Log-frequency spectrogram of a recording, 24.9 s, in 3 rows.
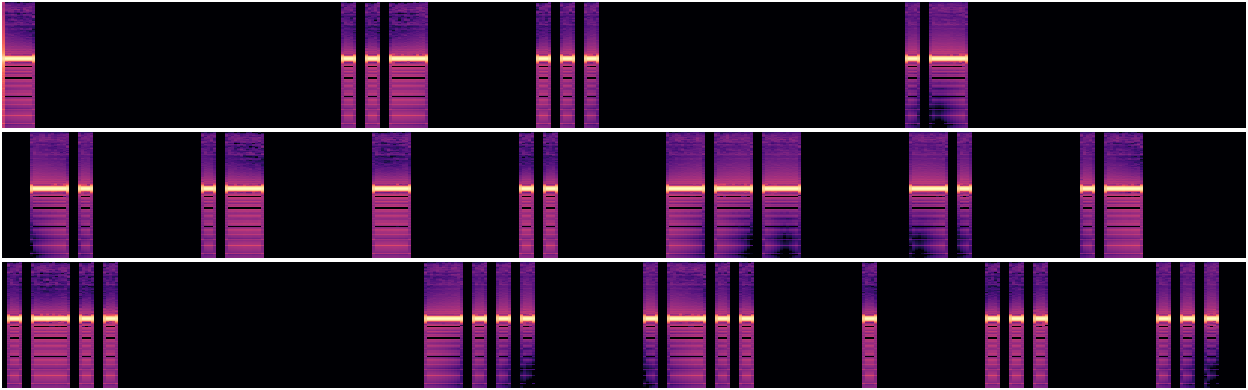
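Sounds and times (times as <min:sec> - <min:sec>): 
morse code at 5 wpm: 0:00.0 - 0:00.2, 0:02.3 - 0:02.8, 0:03.6 - 0:04.0, 0:06.0 - 0:06.5, 0:08.5 - 0:08.9, 0:09.6 - 0:10.0, 0:10.8 - 0:11.0, 0:11.8 - 0:12.0, 0:12.7 - 0:13.6, 0:14.4 - 0:14.8, 0:15.5 - 0:15.9, 0:16.6 - 0:17.4, 0:19.4 - 0:20.2, 0:20.9 - 0:21.6, 0:23.2 - 0:23.6, 0:24.3 - 0:24.7.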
